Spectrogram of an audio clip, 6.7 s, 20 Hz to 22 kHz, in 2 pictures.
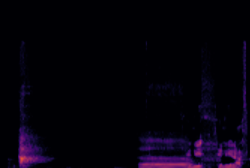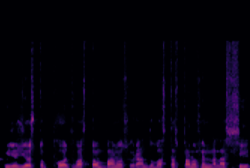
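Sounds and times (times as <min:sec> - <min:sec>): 
dog barking: 0:00.2 - 0:00.8
speech: 0:01.8 - 0:06.6.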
